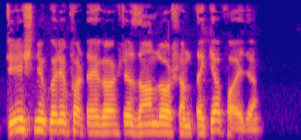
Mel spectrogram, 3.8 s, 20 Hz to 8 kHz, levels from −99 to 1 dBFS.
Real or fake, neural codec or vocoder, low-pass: real; none; 7.2 kHz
